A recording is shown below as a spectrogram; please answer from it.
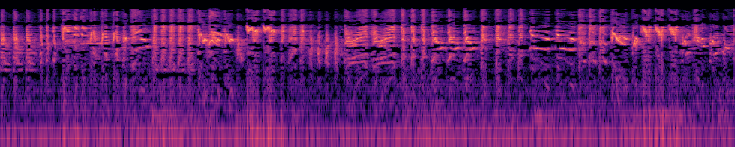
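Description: Eurasian siskin singing a fast, continuous twittering song of high buzzy trills and chirps, with a faint low hum behind.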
